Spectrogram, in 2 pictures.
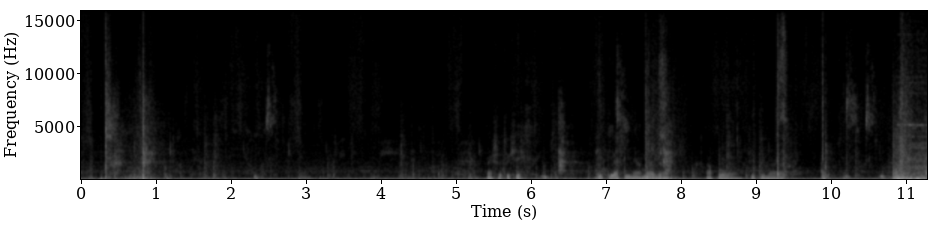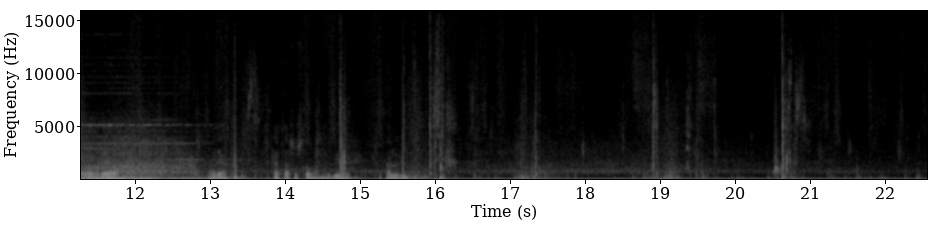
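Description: Punches and kicks land with dull thuds, over and over.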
